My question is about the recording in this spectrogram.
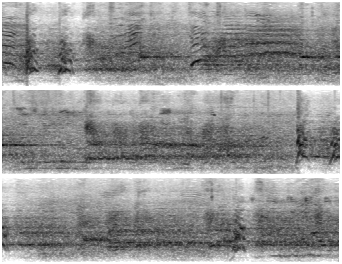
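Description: Dogs barking and yipping with high whines over a continuous murmur of people talking, with a few sharp knocks near the start and about six seconds in.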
